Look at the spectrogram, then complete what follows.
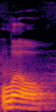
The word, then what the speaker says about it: little: Now little, native speakers, including me, generally pronounce the T's as soft D's. Little, little. Some native speakers really reduce this word and it just sounds like lil, lil, get a lil, get a lil.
